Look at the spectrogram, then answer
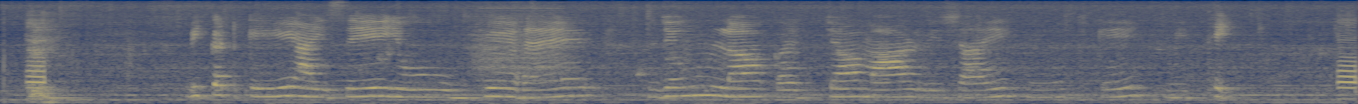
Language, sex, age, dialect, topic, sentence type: Chhattisgarhi, female, 46-50, Western/Budati/Khatahi, banking, statement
